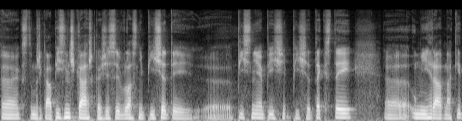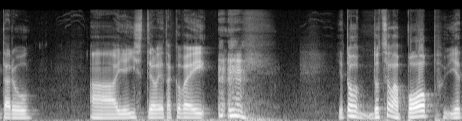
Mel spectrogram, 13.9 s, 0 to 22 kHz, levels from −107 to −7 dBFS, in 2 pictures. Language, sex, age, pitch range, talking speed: Czech, male, 40-59, 110-130 Hz, 120 wpm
